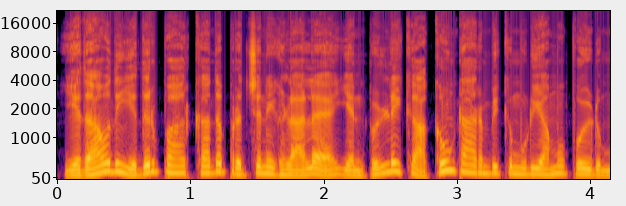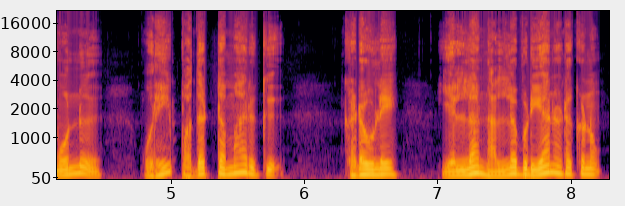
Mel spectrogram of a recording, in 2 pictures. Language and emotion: Tamil, fearful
